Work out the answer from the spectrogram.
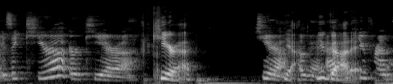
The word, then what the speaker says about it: Keira: Keira.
